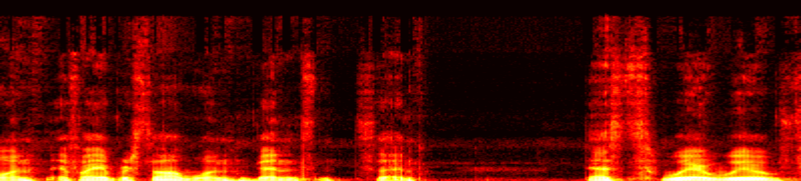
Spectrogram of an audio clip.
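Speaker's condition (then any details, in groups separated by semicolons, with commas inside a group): No condition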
